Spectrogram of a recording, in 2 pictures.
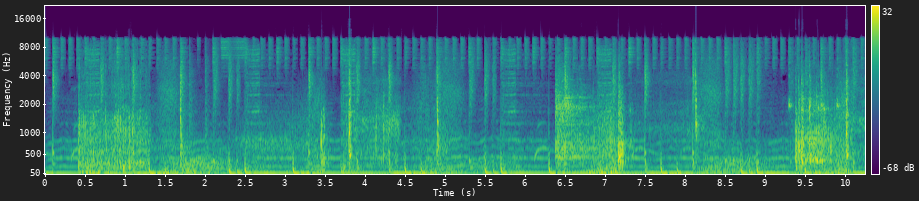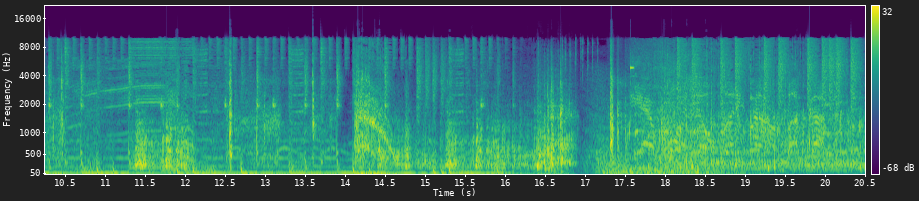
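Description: Music with a steady beat over skateboard sounds: wheels rolling on concrete and the board knocking and sliding along concrete ledges.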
